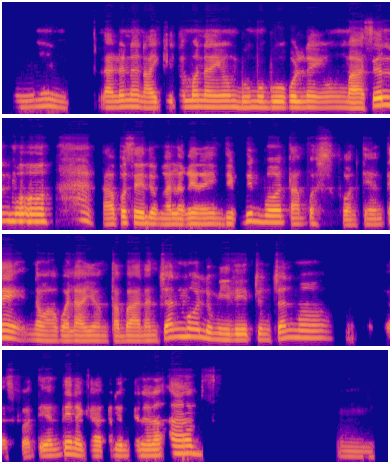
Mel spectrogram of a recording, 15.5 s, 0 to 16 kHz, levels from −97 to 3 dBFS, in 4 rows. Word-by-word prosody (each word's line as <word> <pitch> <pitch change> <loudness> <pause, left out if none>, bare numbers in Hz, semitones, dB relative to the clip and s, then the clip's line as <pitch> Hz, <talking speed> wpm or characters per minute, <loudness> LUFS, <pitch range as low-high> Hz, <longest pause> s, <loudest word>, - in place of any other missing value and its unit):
Mm. 165 0 -6 0.3
Lalo 155 +1 0
na 175 0 0
nakikita 155 +2 -3
mo 170 - +2
na 170 -1 +2
yung 165 -1 +1
bumubukol 155 0 +2
na 155 - +3
yung 155 0 -5
muscle 200 +11 +5
mo, 200 -1 +5 0.5
tapos 145 +4 +1
eh, 155 - +6
lumalaki 140 -1 +1
na 145 0 +2
yung 145 -1 -5
dibdib 190 +8 -1
mo, 180 0 +6
tapos 145 -4 -6
paunti-unti 135 +8 -1
nawawala 130 -2 -1
yung 130 -1 -5
taba 125 +1 -1
ng 130 0 -5
tiyan 210 +4 +2
mo, 225 -1 +1
lumiliit 150 -6 -1
yung 145 - -9
tiyan 185 +7 0
mo, 195 -2 -4 0.5
tapos - - -9
paunti-unti 160 - -1
nagkakaroon 145 0 -3
ka 145 - -15
na 150 - +1
ng - - -8
abs. 205 -2 +2 1.4
Mm. 130 -2 -13
155 Hz, 150 wpm, -23 LUFS, 140-180 Hz, 1.4 s, eh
